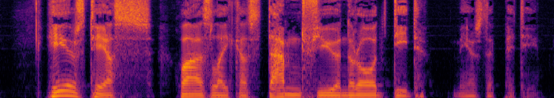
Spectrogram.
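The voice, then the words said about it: Soft Scottish accent. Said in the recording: “my softer Scottish accent”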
